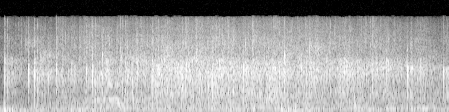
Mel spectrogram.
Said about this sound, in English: That is probably the least enthusiastic applause so far today, so thanks. It's a good woo. Who did the woo? That was a good woo.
